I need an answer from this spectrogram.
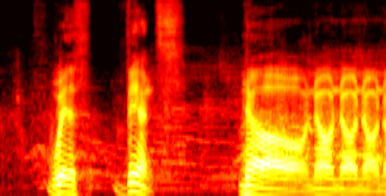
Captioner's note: audience again responds “no”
